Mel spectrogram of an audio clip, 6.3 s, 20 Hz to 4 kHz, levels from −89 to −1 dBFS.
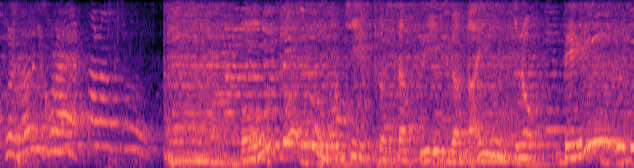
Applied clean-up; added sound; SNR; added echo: none; Zipper (clothing); 20 dB; reverberation time 0.8 s.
